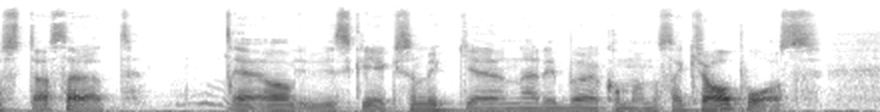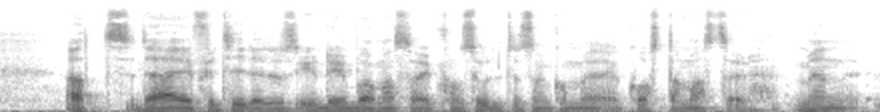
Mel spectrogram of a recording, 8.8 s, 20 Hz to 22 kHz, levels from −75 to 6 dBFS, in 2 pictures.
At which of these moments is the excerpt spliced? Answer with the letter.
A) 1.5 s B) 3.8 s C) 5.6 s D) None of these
A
